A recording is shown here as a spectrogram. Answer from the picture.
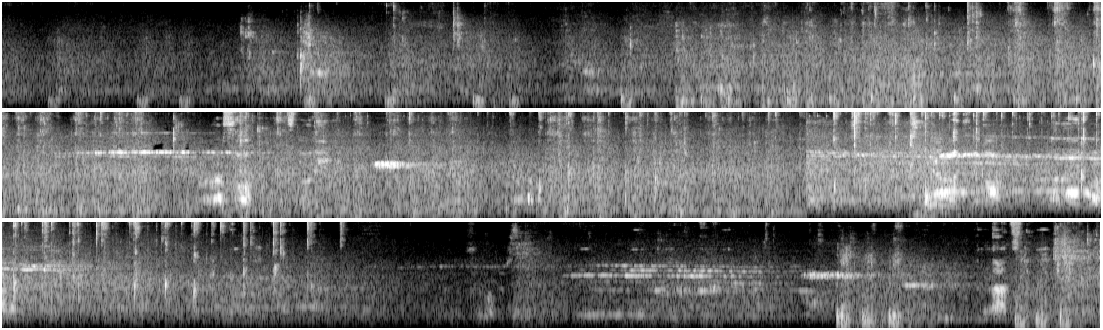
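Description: Ice hockey arena crowd noise, with a fast, even beat of low thumps from about seven to nineteen seconds in, then whistles and a burst of crowd noise around twenty seconds in.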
